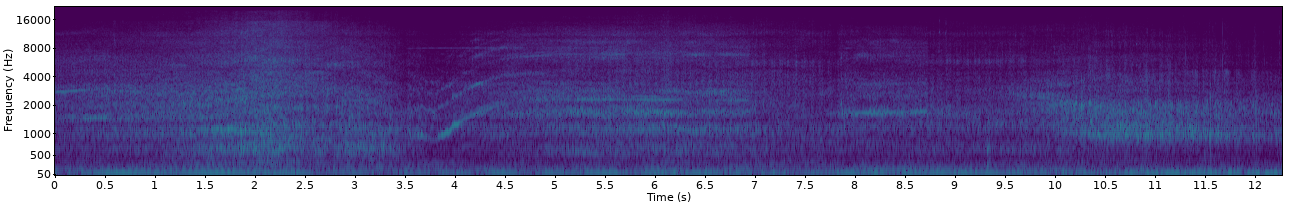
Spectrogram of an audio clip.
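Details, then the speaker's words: Traxxas Slash 4x4 RC car driving just after a centre diff was installed: steady low whir with a rising and falling whine; owner unsure whether the new diff is the cause. "so the car is making a funny noise it's a Slash 4x4 I have no idea what noise it's making"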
